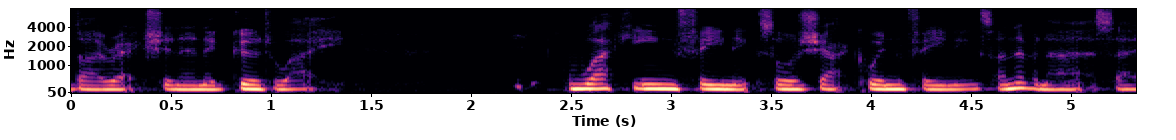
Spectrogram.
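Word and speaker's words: Joaquin: a completely different Direction in a good way wackin Phoenix or jacqu Quinn Phoenix I never know how to say his name I say wacken yeah yeah he was offered the role of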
